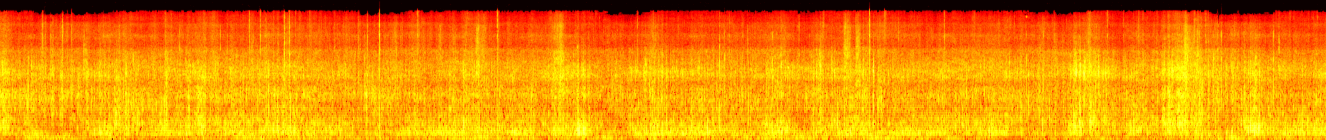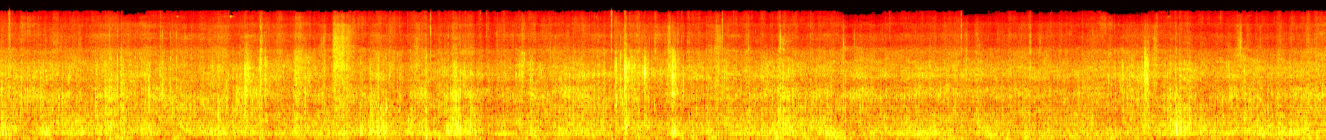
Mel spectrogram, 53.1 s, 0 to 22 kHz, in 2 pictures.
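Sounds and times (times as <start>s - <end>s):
bike knocking and rattling: 0.0s - 53.0s
bike tyre noise: 0.0s - 53.0s
wind on microphone: 0.0s - 53.0s.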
